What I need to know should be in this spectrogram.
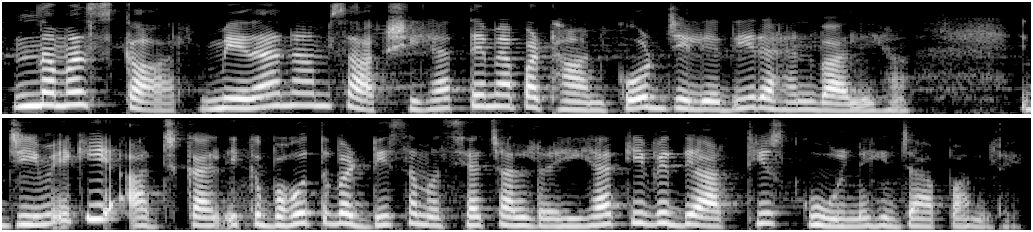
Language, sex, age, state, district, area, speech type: Punjabi, female, 18-30, Punjab, Pathankot, rural, spontaneous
